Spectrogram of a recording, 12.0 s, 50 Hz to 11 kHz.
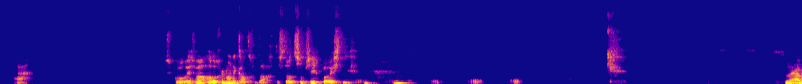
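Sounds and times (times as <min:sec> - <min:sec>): person speaking: 0:02.5 - 0:06.1, 0:11.8 - 0:12.0.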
